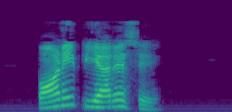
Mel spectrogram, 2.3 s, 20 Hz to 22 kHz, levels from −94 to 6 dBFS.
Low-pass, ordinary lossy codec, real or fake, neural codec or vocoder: 9.9 kHz; AAC, 32 kbps; real; none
